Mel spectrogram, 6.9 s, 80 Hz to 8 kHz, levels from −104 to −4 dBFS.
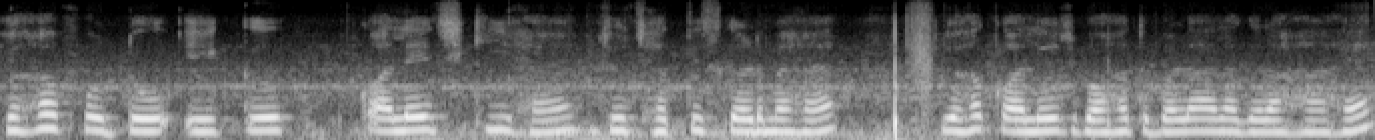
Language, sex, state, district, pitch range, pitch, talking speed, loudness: Hindi, female, Rajasthan, Bikaner, 215-230 Hz, 220 Hz, 150 wpm, -20 LUFS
